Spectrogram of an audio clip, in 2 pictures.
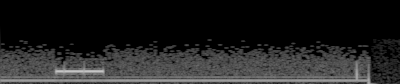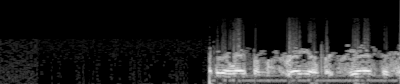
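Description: Amateur radio repeater tail heard through a scanner feed: the open channel carries a steady hum and hiss, with a short beep about a second in (the repeater's courtesy tone). The carrier drops with a click after about four and a half seconds, leaving dead silence until a man's voice comes on over the radio near the end.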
